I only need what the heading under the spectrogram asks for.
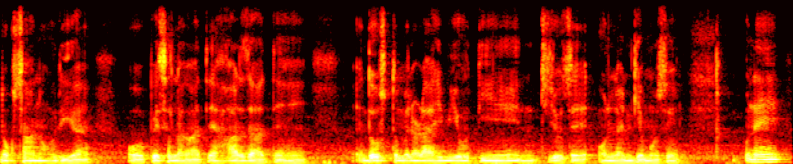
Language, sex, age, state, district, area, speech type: Hindi, male, 18-30, Madhya Pradesh, Bhopal, urban, spontaneous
